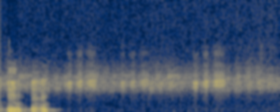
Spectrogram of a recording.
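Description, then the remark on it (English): A tiny bleating froglet gives a rapid, quavering bleat like a sheep, with two louder pulses at the start trailing into a long, buzzy, insect-like trill at a steady volume. “It's the bleating froglet. This is a tiny little frog, and it calls and sounds a lot like a sheep.”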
